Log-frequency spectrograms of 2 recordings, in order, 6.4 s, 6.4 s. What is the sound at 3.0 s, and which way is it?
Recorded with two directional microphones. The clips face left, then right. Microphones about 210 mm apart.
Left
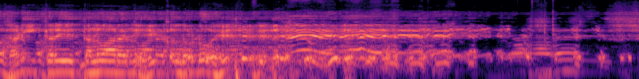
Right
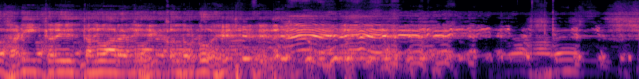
Snicker, 50° left (ahead or behind).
